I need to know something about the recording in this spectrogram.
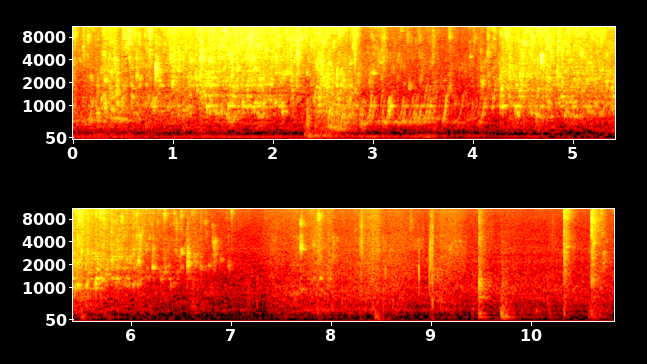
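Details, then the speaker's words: LG front-load washer: water runs and splashes, then settles into irregular drips with a pressure hiss from the leaking drain pump seal. "there it is that seal on the pump is leaking see it dripping you actually hear it hissing pressure"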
